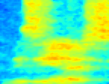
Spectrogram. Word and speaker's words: Mézières: Mézières, did you say?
